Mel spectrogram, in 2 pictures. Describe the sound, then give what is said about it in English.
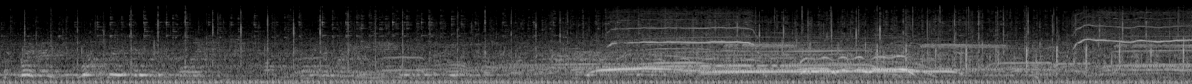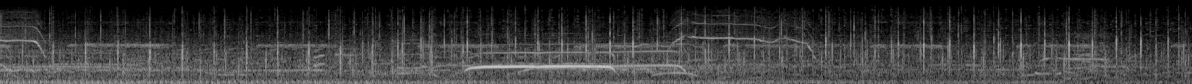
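A crowd cheers riders at a men's World Championship cycling race. Many rapid percussive clacks patter throughout, and shouting voices and talk rise and fall over the noise. “Great crowd who would cheer the riders on the way, get ready to make as much noise as you possibly can. You can't join them in the front of the refrain, but give the riders a big cheer nonetheless.”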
